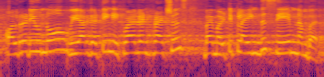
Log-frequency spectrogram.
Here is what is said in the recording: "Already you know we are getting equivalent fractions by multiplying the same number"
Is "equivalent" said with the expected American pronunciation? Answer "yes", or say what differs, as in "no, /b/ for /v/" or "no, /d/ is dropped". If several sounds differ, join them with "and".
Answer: no, /v/ is dropped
